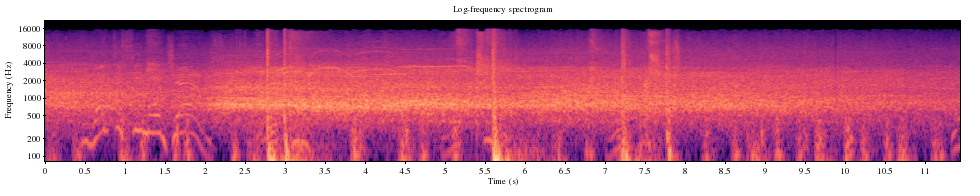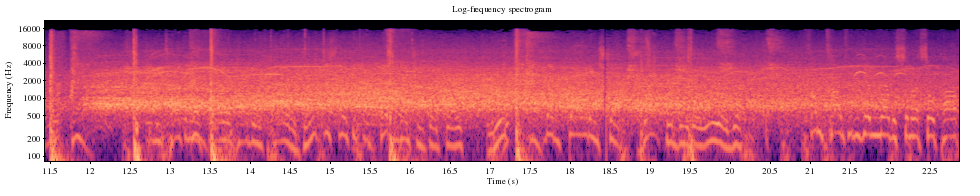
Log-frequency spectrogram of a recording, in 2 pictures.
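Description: A crowd cheers and roars.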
